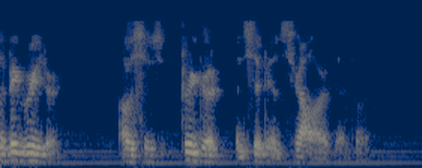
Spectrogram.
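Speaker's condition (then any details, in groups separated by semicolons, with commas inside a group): Tongue cancer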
